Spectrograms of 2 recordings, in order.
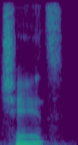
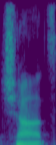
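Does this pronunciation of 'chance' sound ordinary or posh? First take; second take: ordinary; posh. First: It is said in an ordinary, everyday way. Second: It is said in a posh, upper-class way. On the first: This is how everyone else says it. "as opposed to chance" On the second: This is how people in the private-school crowd say it. "they say chance ... in the rugby union circles"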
